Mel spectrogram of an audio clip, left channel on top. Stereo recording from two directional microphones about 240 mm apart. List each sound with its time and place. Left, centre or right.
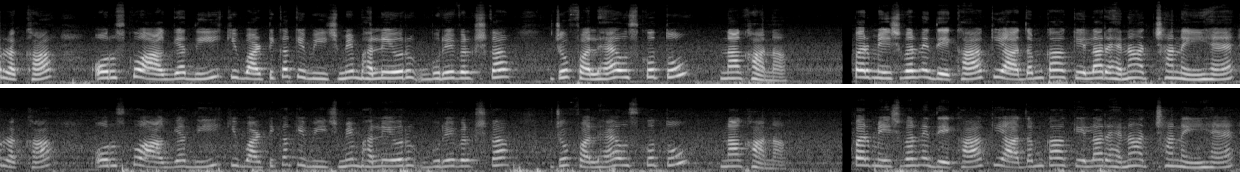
0.0 s a woman's voice: left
